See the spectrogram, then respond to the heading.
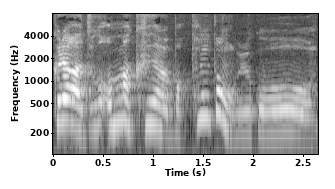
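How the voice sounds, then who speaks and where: With a bright, sharp tone, a woman speaks in a lively intonation. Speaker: podcast co-host. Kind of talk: casual chat.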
